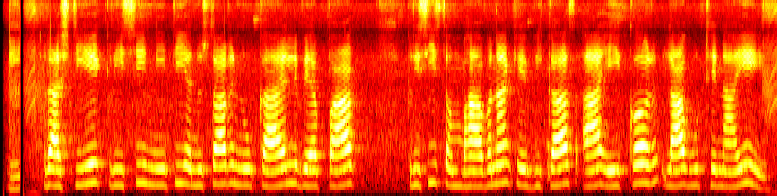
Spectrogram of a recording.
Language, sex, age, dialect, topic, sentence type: Magahi, female, 25-30, Western, agriculture, statement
